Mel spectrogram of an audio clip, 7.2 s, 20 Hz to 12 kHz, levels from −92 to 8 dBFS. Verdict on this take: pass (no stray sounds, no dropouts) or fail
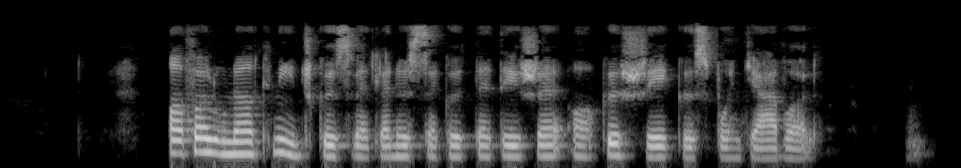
pass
